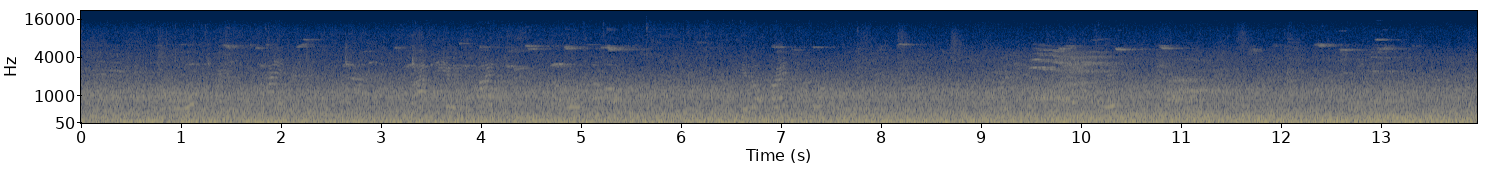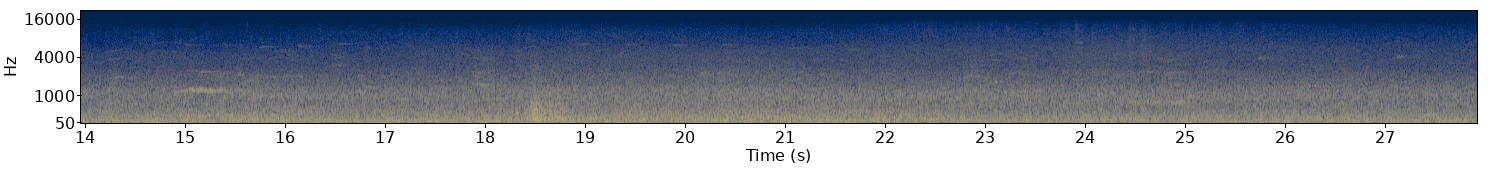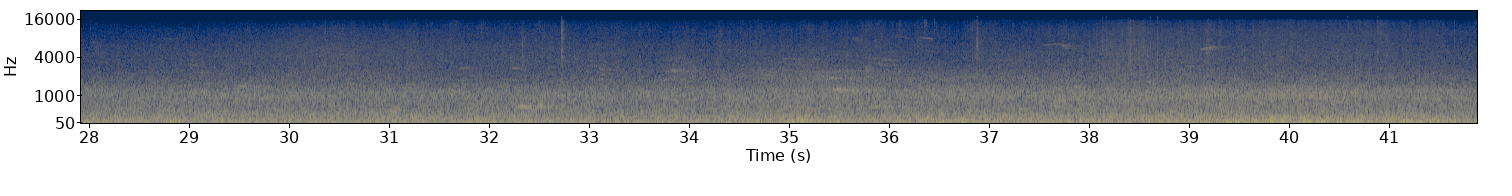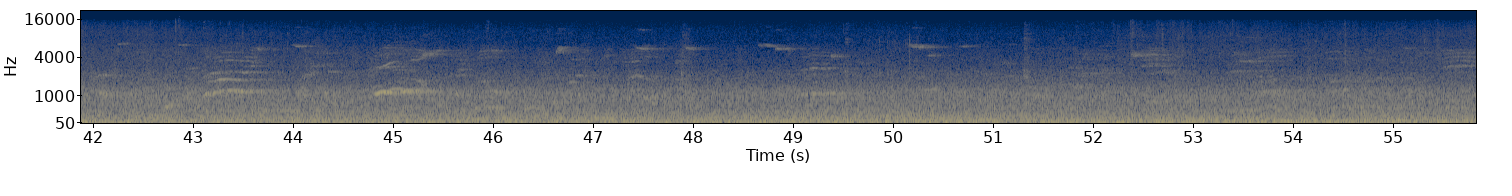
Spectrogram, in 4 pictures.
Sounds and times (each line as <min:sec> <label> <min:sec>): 0:09.1 playtime at the nearby school 0:27.2
0:15.4 people pass 0:55.8
0:29.2 playtime at the nearby school 0:55.8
